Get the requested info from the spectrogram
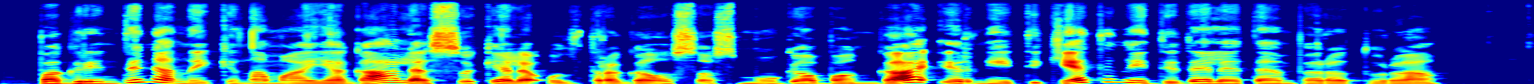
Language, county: Lithuanian, Klaipėda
